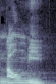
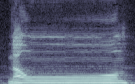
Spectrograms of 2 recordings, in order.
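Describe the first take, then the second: First: The word ends with an added short vowel. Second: The word stops with a lengthened vowel glide. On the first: The speaker calls it wrong. "Dibacanya bukan naumi" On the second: The speaker calls it right. "Mat lain di dibaca panjang"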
